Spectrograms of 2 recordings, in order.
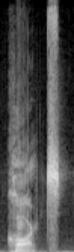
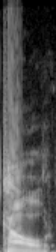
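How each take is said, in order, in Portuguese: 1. A vogal é um som 'aw' aberto. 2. A vogal soa como 'ow' em house. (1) "Não, vai ser court" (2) "ah, a U então é court"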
